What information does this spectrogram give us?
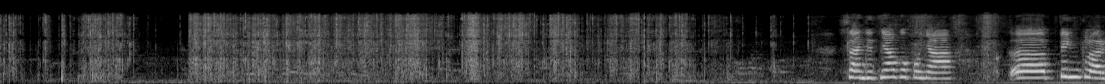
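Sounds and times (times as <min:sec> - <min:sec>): plastic packaging crinkling: 0:00.0 - 0:08.1.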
